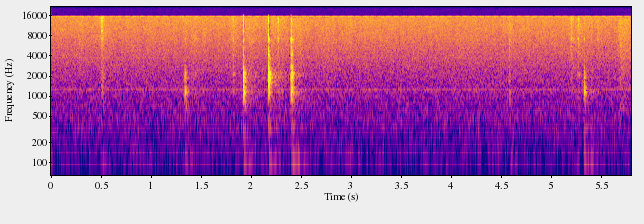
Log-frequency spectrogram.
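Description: A few faint, sharp clicks, about six of them spread apart and clustered around two seconds in, over a quiet background with a faint steady high-pitched whine.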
